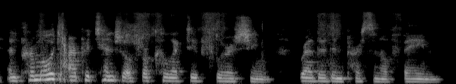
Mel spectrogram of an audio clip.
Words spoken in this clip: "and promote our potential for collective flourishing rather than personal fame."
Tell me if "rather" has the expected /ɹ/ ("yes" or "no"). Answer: yes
